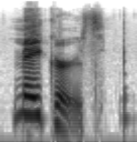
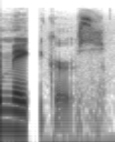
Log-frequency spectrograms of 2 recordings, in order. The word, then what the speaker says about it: MACRS: and we pronounce it makers and they even put the little quote there so you understand the acronym is MACRS and we say makers to compute makers depreciation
